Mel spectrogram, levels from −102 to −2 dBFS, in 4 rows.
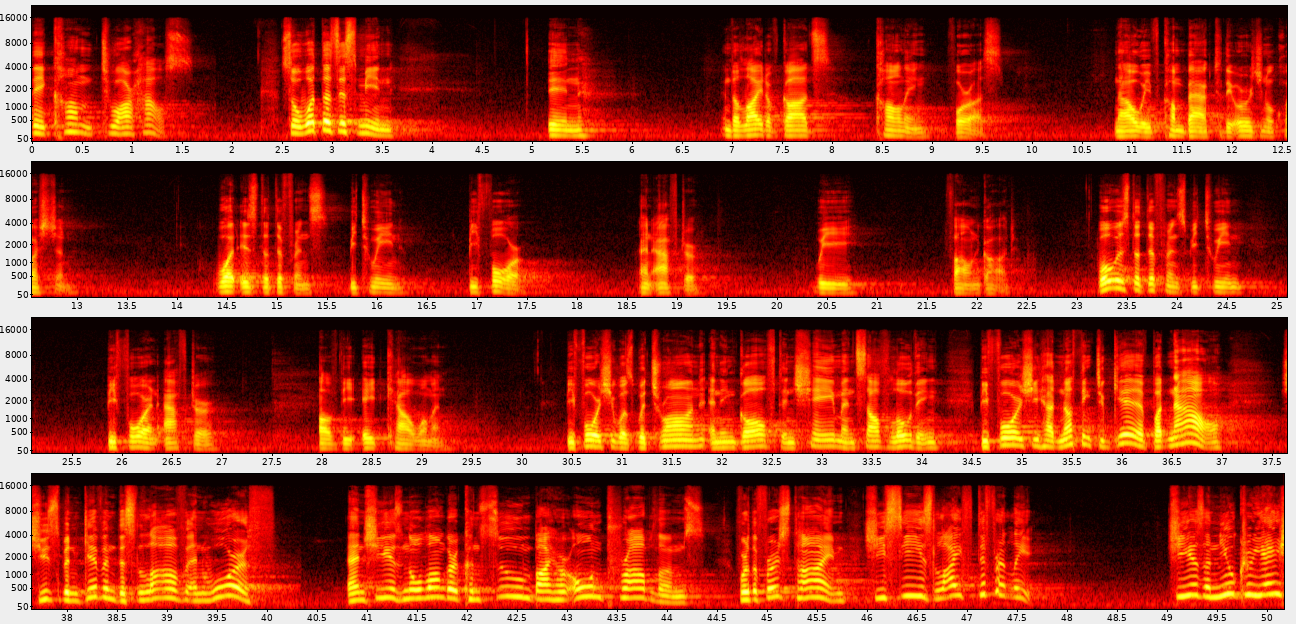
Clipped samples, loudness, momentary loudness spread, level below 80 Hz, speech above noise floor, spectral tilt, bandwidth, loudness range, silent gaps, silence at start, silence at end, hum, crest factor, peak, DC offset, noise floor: under 0.1%; -27 LUFS; 16 LU; -72 dBFS; 40 dB; -4 dB/octave; 16 kHz; 11 LU; none; 0 s; 0 s; none; 24 dB; -4 dBFS; under 0.1%; -66 dBFS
